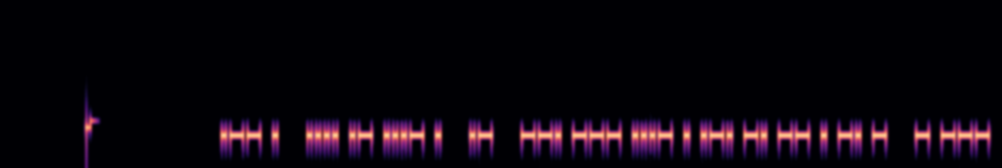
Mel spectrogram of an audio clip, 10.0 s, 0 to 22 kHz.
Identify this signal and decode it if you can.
Morse code, heard as a keyed tone, about 28 wpm, 700 Hz. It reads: WE HAVE A GOVERNMENT TO
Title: Sentences from Top 1000 Words - Review Part 1 - 28wpm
